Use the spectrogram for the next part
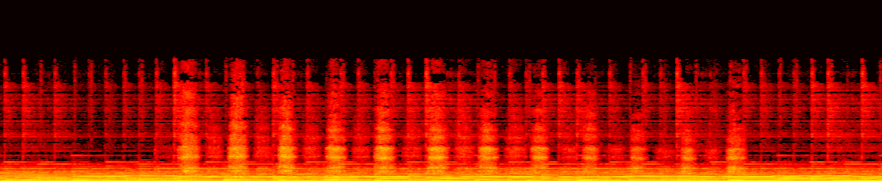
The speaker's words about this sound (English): Keep breathing there very strongly. Feel you're charging your magic symbol with sexual energy.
